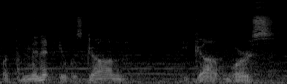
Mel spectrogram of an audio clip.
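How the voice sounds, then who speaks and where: A man playing a frightened, haunted dwarf servant in a video game, speaking gravely and pleadingly. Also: very deep voice, normal speed, over music. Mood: fearful, pleading. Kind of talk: video game dramatic acting.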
